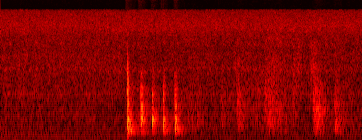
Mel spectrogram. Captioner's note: knocking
